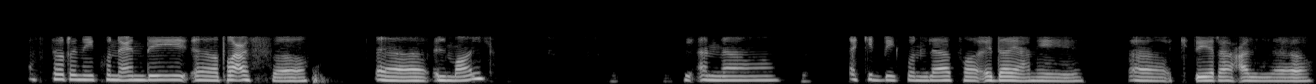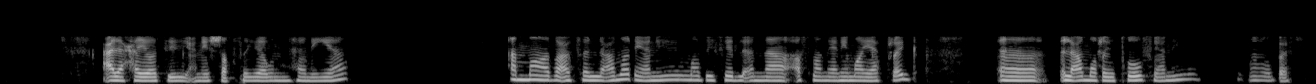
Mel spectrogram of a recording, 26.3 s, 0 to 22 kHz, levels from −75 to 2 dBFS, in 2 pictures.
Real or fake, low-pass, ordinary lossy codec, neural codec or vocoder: real; 3.6 kHz; none; none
